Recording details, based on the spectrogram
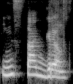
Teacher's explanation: We say Instagram. Like the emphasis in the last syllable.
